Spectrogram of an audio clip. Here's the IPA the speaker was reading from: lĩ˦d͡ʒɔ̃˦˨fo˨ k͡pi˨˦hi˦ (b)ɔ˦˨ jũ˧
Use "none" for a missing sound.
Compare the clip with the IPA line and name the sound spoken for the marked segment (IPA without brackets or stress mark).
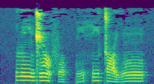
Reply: d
